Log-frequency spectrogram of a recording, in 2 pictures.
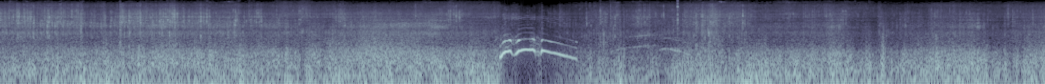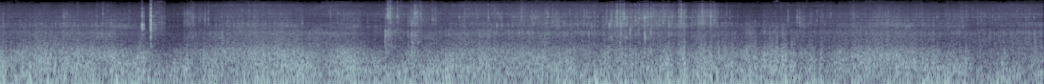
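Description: Bicycle tyres rumble over dirt and gravel.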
